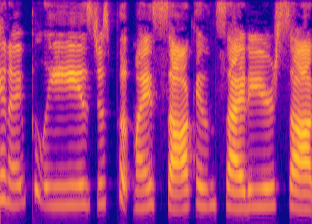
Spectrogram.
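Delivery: high, begging, pleading voice. Speaker retells what he said to him, acting out begging. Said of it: "I begged him".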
